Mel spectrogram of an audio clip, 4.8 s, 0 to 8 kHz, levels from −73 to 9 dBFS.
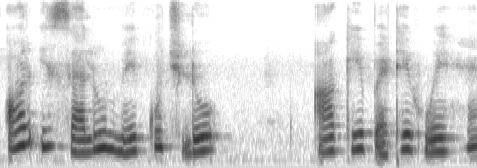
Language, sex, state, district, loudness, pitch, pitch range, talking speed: Hindi, female, Jharkhand, Ranchi, -19 LUFS, 230 Hz, 205-265 Hz, 125 wpm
